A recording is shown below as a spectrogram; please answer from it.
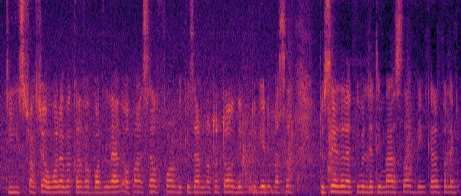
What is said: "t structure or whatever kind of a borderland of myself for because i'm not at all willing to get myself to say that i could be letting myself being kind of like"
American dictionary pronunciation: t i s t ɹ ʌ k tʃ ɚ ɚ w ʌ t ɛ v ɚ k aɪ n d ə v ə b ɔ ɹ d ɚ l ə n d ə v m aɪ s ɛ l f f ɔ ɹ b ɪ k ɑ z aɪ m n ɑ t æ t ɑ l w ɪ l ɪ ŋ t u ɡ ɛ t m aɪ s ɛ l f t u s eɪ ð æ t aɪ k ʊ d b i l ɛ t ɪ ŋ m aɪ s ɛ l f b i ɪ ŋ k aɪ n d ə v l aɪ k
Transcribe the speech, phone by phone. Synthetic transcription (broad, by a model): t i s t ɹ ʌ k tʃ ɚ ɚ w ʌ t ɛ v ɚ k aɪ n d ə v ə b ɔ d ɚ l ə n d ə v m aɪ s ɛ l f f ɔ ɹ b ɪ k ɑ z aɪ m n ɑ t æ t ɑ l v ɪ n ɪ t u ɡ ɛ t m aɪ s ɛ l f t u s eɪ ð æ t aɪ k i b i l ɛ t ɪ m aɪ s ɛ l f b i ɪ ŋ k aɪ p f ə l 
